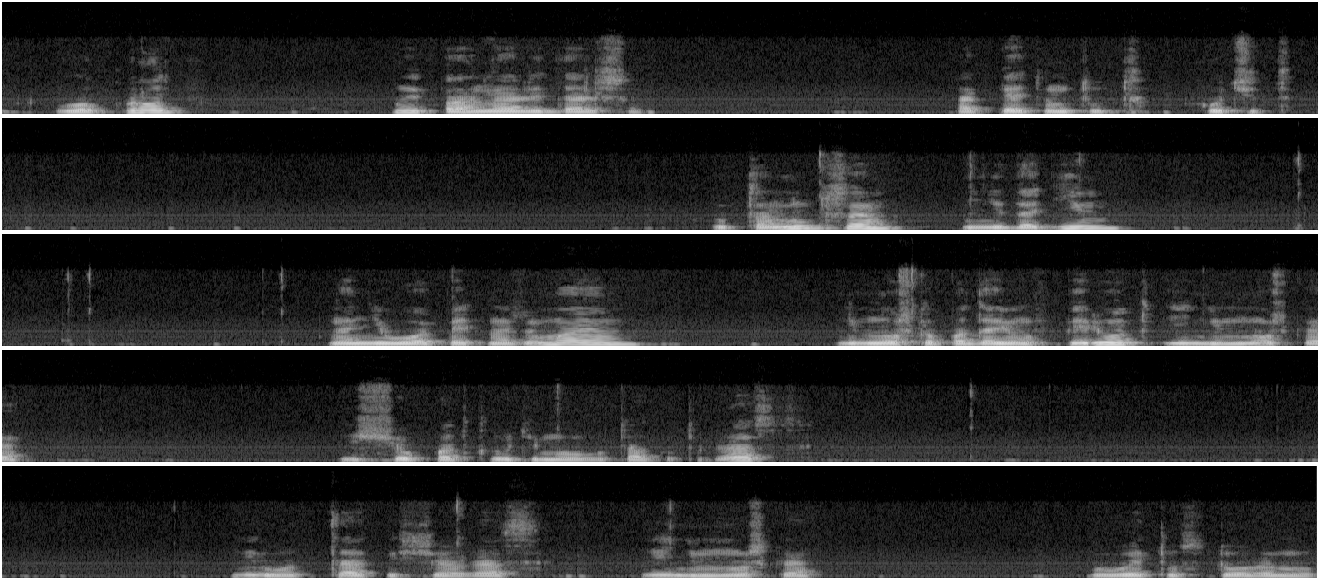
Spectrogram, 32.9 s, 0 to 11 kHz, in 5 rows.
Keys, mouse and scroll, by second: 2.5 click, 12.0 click, 13.6 click, 14.6 click, 15.5 click, 19.2 middle click, 21.1 middle click, 22.6 click, 25.1 middle click, 27.2 click, 29.8 click.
